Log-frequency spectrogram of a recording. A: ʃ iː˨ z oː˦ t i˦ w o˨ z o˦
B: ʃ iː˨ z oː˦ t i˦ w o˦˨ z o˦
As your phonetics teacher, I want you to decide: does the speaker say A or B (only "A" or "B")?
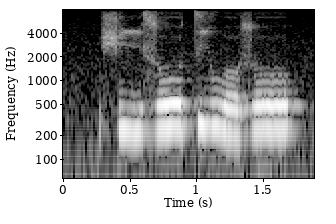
A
